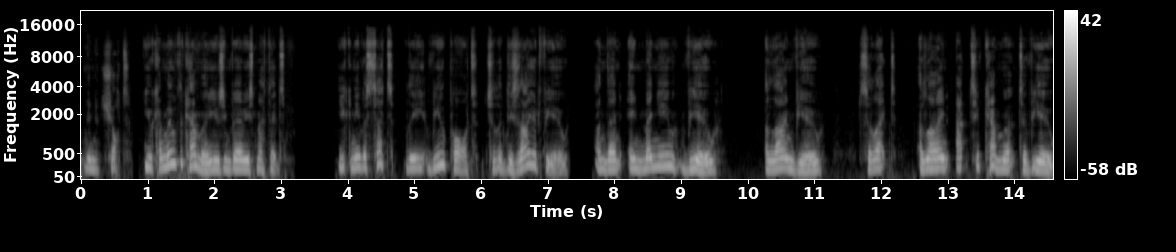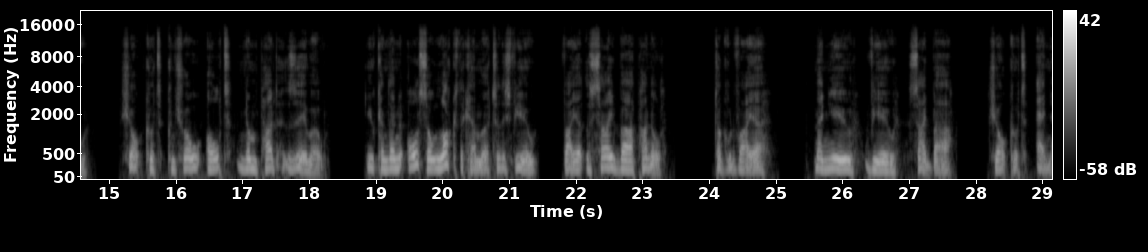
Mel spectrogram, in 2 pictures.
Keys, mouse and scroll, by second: 1.7-5.2 middle drag, 7.3 ctrl+alt+KP_0, 20.3 n, 21.2 click, 23.2 click.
